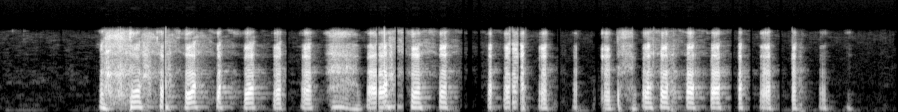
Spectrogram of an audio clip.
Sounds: Laughter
